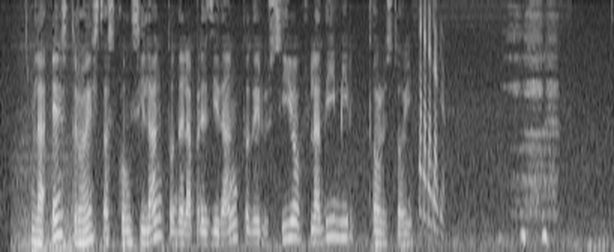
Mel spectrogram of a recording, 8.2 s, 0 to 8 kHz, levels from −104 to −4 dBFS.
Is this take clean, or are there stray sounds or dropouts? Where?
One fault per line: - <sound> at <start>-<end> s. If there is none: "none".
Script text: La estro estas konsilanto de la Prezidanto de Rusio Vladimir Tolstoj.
- chirp at 5.6-5.9 s
- laugh at 6.6-7.5 s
